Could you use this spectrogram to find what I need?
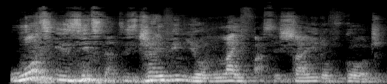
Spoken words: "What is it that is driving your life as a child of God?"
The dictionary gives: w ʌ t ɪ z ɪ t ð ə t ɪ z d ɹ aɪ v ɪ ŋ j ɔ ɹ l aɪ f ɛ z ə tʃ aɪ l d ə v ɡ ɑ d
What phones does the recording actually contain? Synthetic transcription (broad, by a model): w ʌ t ɪ z ɪ t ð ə t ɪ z d ɹ aɪ v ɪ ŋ j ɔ l aɪ f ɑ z ə ʃ aɪ d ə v ɡ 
